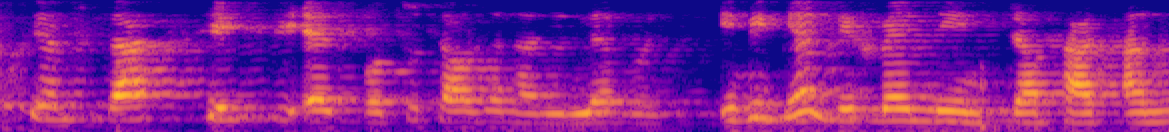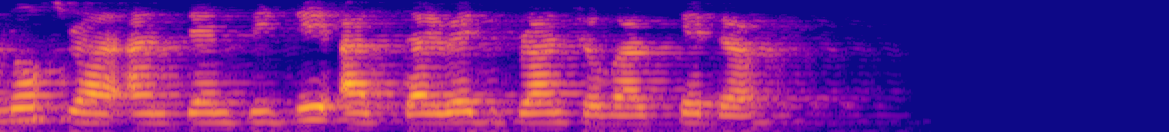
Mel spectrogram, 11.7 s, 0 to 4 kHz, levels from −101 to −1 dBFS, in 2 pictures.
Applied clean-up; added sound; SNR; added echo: none; none; none; reverberation time 0.6 s.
